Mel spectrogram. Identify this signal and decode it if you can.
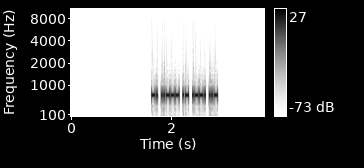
Morse code, heard as a keyed tone, about 51 wpm, 700 Hz. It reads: N2APU
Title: USA Call Signs - 5 Characters - Repeated 2x - 50wpm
